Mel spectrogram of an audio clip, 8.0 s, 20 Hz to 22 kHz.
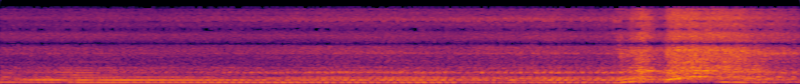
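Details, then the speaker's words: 1993 Mustang LX V8, custom cam, ported intake, X heads, recorded inside cabin with windows down in garage: choppy lumpy burble climbs cleanly on sharp blip to about 5,000-6,000 rpm and settles, no misses; healthy free revving. "that's around 5,000 right there that's right around 6,000 RPMs or so"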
